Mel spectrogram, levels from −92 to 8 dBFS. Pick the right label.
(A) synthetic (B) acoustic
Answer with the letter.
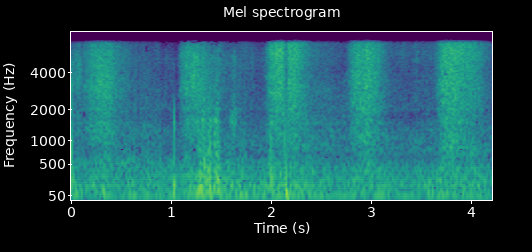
B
